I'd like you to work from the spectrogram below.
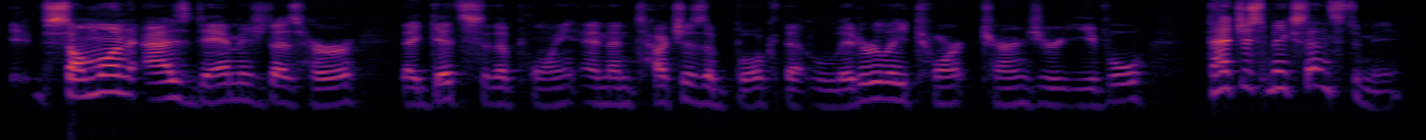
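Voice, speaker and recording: A man's voice: fairly high pitch, expressive, a little fast. A young man co-hosting a casual podcast, talking about a film with eager, gushing enthusiasm and frequent laughs. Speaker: podcast co-host. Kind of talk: casual film review chat. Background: washing machine at home.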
